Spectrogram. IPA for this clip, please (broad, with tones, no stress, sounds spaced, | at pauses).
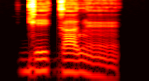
ɡ e˧ ɡ a˧ l ɛ̃˨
